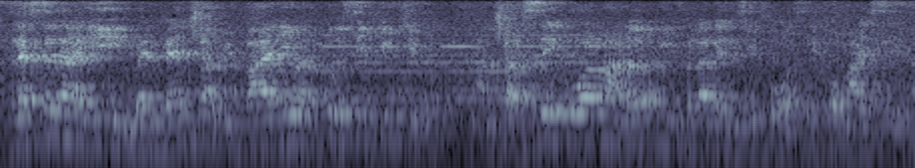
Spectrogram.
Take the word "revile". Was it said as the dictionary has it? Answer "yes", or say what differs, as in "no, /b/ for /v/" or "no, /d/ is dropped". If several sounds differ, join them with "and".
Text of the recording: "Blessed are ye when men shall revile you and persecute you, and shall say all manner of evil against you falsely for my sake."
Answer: no, /w/ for /ɹ/ and /b/ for /v/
